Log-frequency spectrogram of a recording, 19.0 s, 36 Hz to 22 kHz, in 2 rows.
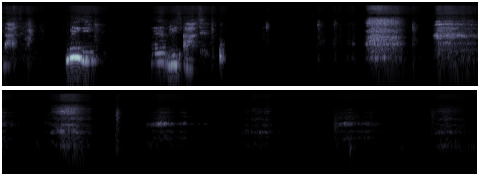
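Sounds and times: woman breathing in and out: 0:07.2 - 0:11.4, 0:12.4 - 0:13.6, 0:14.3 - 0:15.2, 0:16.1 - 0:17.2, 0:18.1 - 0:19.0.

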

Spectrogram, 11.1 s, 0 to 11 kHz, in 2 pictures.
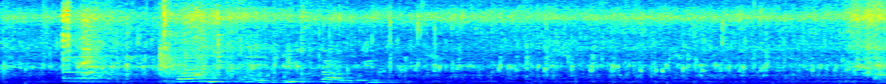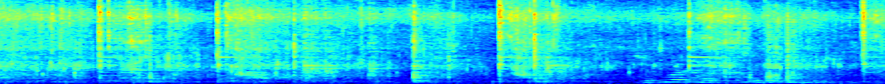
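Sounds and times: faint sizzle: 0:00.0 - 0:11.0
spatula clinking on metal pan: 0:00.4 - 0:00.7, 0:09.8 - 0:11.0
spatula scraping a pan: 0:00.4 - 0:01.8, 0:05.2 - 0:11.0.

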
